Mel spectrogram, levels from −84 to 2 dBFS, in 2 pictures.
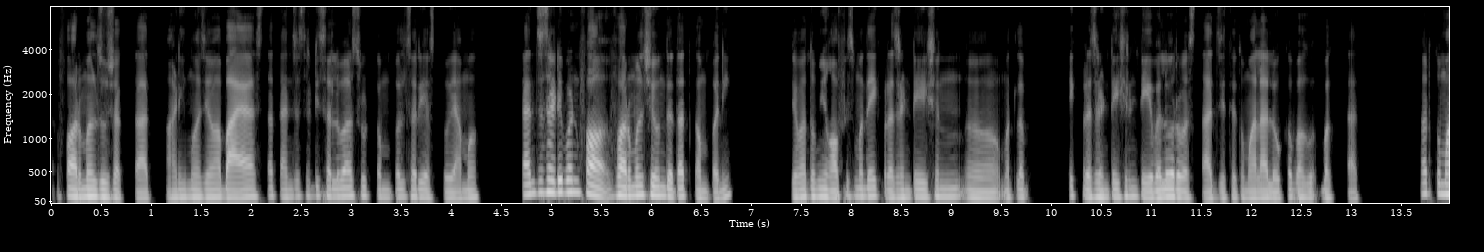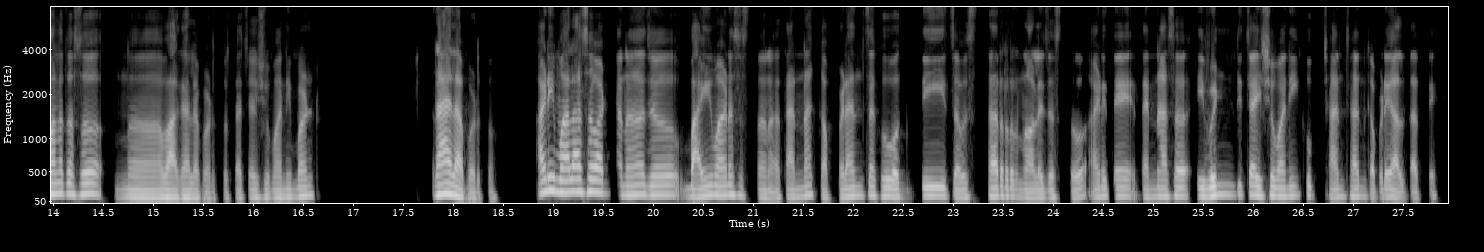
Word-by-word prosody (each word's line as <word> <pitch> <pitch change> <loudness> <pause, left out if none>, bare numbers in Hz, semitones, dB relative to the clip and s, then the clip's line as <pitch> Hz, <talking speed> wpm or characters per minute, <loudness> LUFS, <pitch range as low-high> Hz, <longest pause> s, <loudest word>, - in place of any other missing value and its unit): Formals 120 0 +4
येऊ 110 - +4
शकतात 100 -2 -3 0.2
आणि 105 +2 -2
मग 110 0 0
जेव्हा 110 +1 +1
बाया 110 +2 +4
असतात 120 +2 -6
त्यांच्यासाठी, 120 +3 -6
सलवार-सूट 125 +1 -1
कंपल्सरी 115 +1 -3
असतो, 100 -1 -6
या 95 0 -2
मग 105 +1 -2 0.5
त्यांच्यासाठी 180 +4 +3
पण 185 0 +2
फॉ 130 - +5
फॉर्मल 135 0 +5
शिवून 135 -2 +3
देतात 120 0 +2
कंपनी. 100 +2 -3 0.6
जेव्हा 115 +2 +2
तुम्ही 120 0 +2
ऑफिसमध्ये 120 +2 -1
एक 125 - -6
प्रेझेंटेशन 110 +2 -1
अ, 100 -1 0
मतलब 105 +1 -4 0.4
एक 125 - -5
प्रेझेंटेशन 110 +2 -1
टेबलवर 110 +1 +3
बसतात. 95 -1 -4
जिथे 100 0 -5
तुम्हाला 100 0 0
लोक 95 +2 -2
बघ 105 -2 -2
बघतात. 95 -1 -7 0.6
तर 165 - -1
तुम्हाला 160 +1 +4
तसं 155 +2 +3 0.3
अ, 105 -1 +2
वागायला 105 -1 +3
पडतो. 95 0 -9
त्याच्या 100 +2 -6
हिशोबाने 105 +1 -2
पण 130 +2 +2 1.2
राहायला 150 -4 +7
पडतो. 95 -2 -7 0.4
आणि 195 +4 +5
मला 185 -1 +5
असं 190 0 +4
वाटतं 165 -5 +1
ना, 145 +2 +3
जो 145 +1 +2
बाई 120 +3 +3
माणूस 140 0 +2
असतो 110 -4 -6
ना, 100 - -3
त्यांना 115 +5 -1
कपड्यांचा 125 +7 -1
खूप 125 -1 +3
अगदी 130 +6 0
सविस्तर 115 +4 -1
नॉलेज 105 -1 -1
असतो 105 +2 -3
आणि 120 +2 -1
ते 130 0 +1
त्यांना 115 +2 -1
असं 125 +1 +1
इव्हेंटच्या 140 +3 +2
हिशोबाने 130 0 +1
खूप 135 -1 -5
छान-छान 120 +2 -2
कपडे 120 -1 -3
घालतात 95 -6 -1
ते. - - -9
115 Hz, 165 wpm, -23 LUFS, 105-130 Hz, 1.2 s, राहायला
